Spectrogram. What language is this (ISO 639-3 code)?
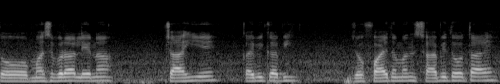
urd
